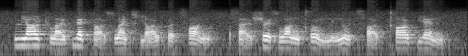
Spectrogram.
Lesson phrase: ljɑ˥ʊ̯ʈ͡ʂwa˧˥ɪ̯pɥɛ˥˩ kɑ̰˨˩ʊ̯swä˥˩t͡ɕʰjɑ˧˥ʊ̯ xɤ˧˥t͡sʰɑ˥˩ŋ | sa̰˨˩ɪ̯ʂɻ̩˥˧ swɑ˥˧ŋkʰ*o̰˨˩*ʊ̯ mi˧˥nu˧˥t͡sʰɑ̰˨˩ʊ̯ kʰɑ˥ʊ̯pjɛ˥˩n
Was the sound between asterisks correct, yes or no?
no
